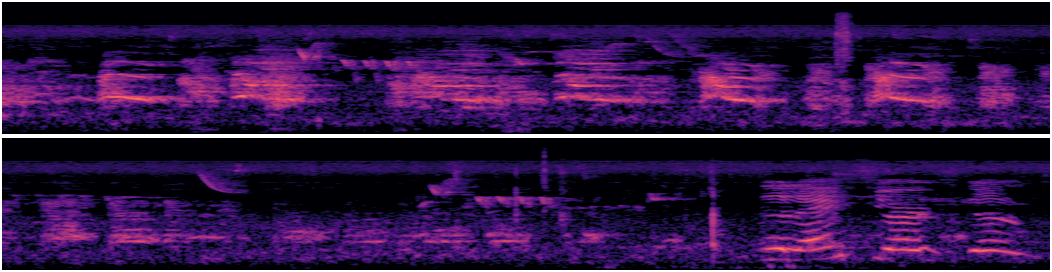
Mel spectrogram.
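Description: Birds calling and chirping in the trees, busiest in the first few seconds, with a quick run of repeated calls near the end. A steady high hum sits underneath.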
